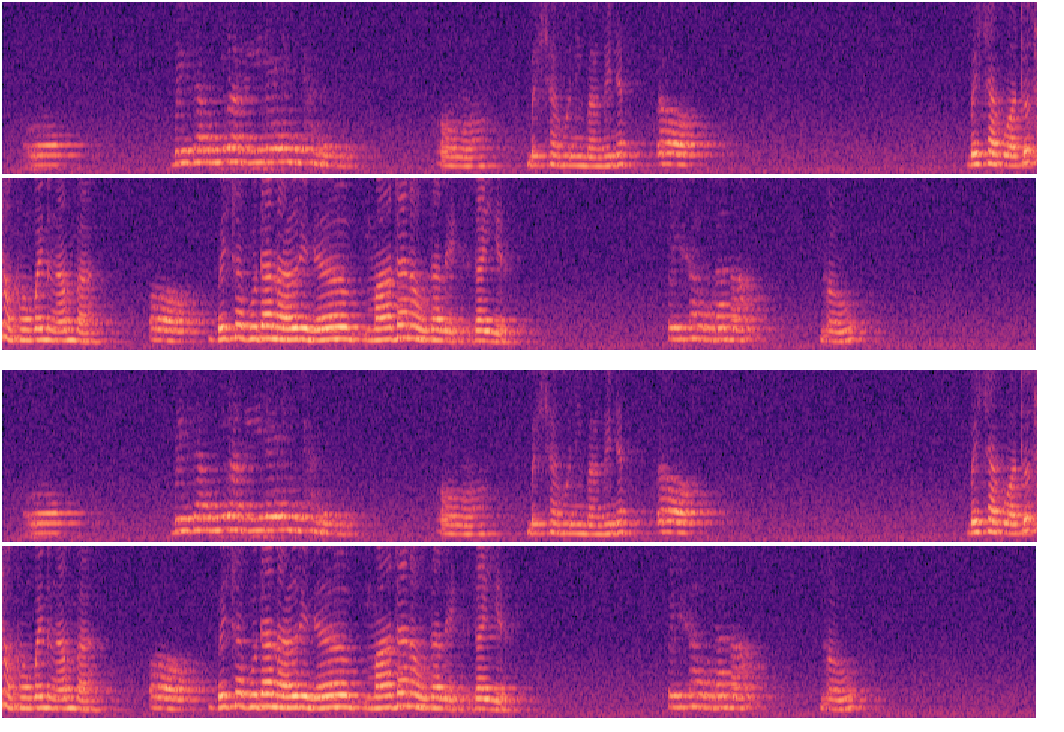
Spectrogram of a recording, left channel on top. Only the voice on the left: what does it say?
अ बैसागुनि बागै
बैसागुआथ' थांखांबाय नङा होमबा
बैसागु दाना
ओरैनो मा दानाव जानाय जायो
औ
